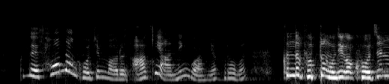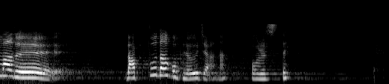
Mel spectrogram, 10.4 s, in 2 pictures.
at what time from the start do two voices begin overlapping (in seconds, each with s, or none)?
none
